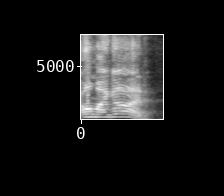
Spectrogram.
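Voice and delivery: high, loud, overjoyed exclamation; hammed-up awe at an old friend; mock amazement. Retelling the hero seeing his chimp friend arrive, amazed.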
